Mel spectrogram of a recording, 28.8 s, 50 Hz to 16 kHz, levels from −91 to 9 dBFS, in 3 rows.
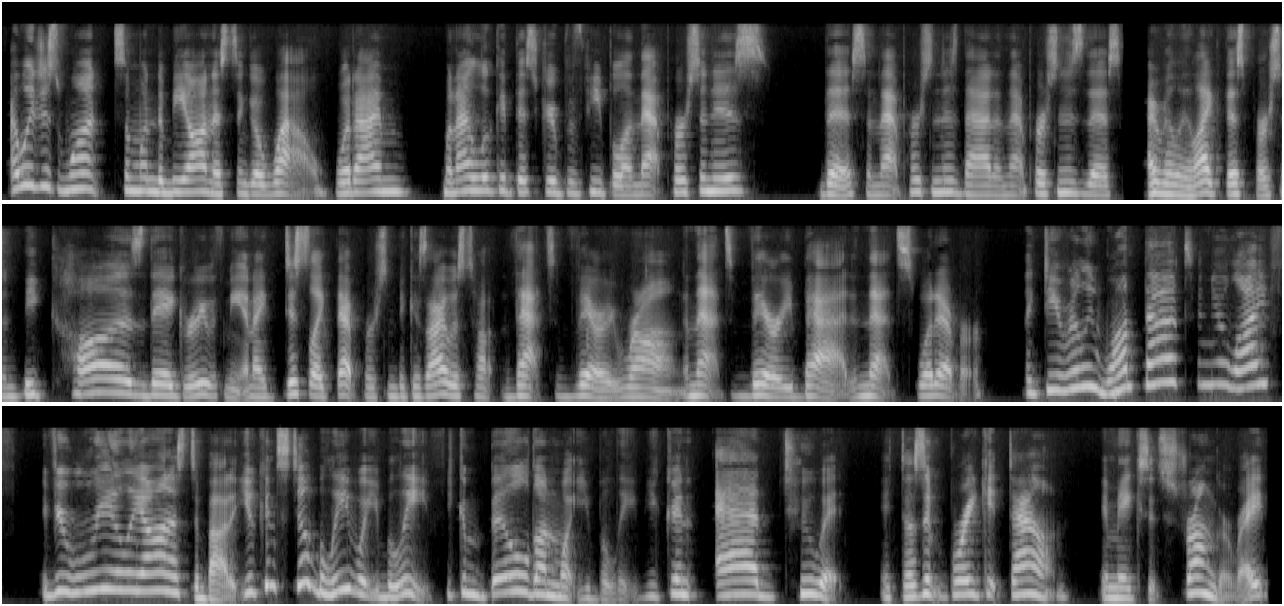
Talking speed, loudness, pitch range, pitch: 225 wpm, -19 LUFS, 185-245 Hz, 210 Hz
